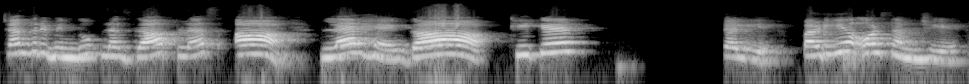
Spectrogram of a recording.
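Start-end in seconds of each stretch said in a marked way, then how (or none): 2.4-3.6 लहंगा loud and stretched, long गा; emphatic, syllable-by-syllable लहंगा with nasal हं; model pronunciation. Shown as a demonstration. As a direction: draw लहंगा out for pupils to copy. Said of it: "तो बोलिए".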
